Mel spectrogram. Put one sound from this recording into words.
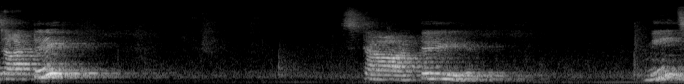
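A woman speaks clearly and at a measured pace.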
